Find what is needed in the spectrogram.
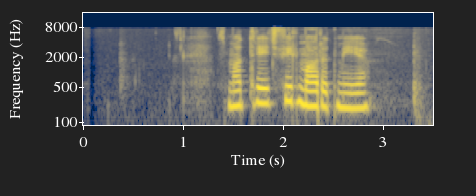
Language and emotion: Russian, neutral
